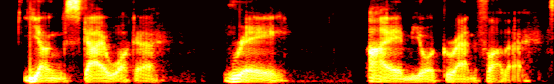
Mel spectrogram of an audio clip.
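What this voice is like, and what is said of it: Emperor Palpatine voice, breath-held, deep. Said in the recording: “the hold on the A ... It goes like deep on the A ... sounds like you're holding your breath as you're talking ... my Palpatine impression”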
